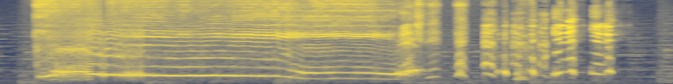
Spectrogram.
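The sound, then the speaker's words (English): A voice imitates crying: a long, loud, drawn-out wailing whimper, followed by a run of choppy, breathy sobbing bursts that trail off. “She whimpers first and then full on bawls.”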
